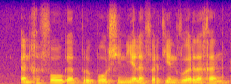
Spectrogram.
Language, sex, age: Afrikaans, male, 19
